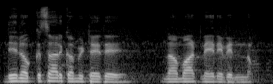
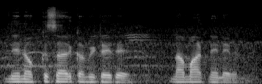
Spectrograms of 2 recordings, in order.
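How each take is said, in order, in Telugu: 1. ఆ డైలాగ్ గట్టిగా, బలంగా చెప్పారు. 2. ఆ డైలాగ్ మెల్లగా, నెమ్మదిగా చెప్పారు. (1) "మీరు కమిట్ అయ్యారని మాకు బాగా అర్థమైంది" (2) "చాలా మెల్లగా చెప్పారు"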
